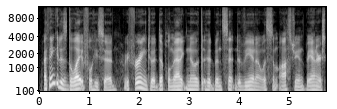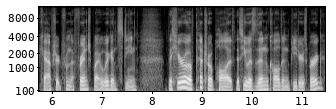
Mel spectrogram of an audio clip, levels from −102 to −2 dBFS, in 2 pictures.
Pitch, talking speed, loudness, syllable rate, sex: 120 Hz, 205 wpm, -20 LUFS, 5.7 syllables/s, male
